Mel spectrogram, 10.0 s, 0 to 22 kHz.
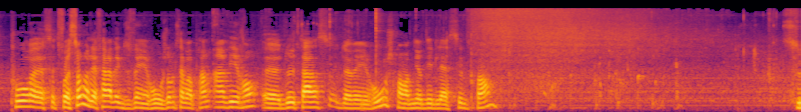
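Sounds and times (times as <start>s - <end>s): wine sizzling in hot pan: 5.8s - 9.2s.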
